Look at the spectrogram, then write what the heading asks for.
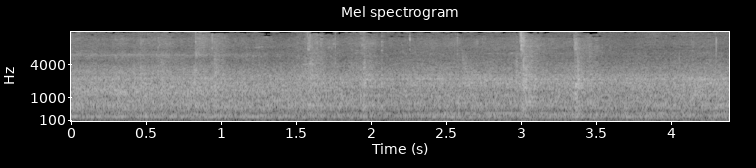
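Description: A Great Western Railway Class 43 HST power car passes close by, its diesel engine running steadily over the rumble of the train. The wheels click sharply over rail joints a few times.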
